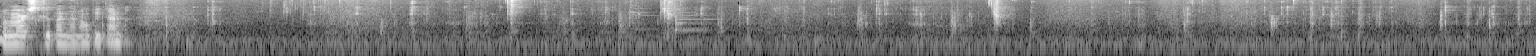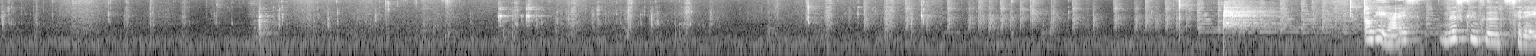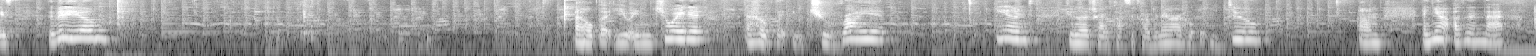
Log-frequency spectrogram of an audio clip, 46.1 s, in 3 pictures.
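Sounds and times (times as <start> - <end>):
chewing and wet mouth sounds: 1.8 - 26.2, 43.5 - 44.3.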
